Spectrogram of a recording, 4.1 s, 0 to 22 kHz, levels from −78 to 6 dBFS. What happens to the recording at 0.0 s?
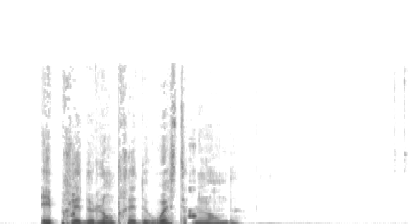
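Nothing goes wrong at 0.0 s; the audio is clean, with no dropout, click or other fault at that point.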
